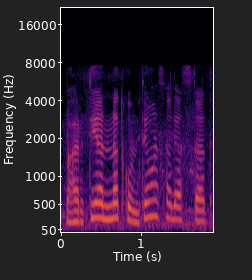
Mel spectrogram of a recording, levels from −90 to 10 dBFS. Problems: constant background noise, background conversations at intervals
